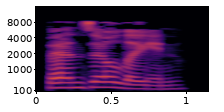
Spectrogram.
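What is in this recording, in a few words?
"benzoline", English, British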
